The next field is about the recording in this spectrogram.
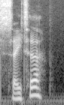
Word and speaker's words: satyr: If you're wondering what a satyr is, apparently the American pronunciation is satyr. That is S-A-T-Y-R.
